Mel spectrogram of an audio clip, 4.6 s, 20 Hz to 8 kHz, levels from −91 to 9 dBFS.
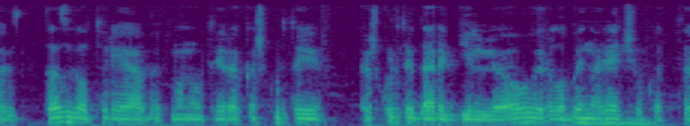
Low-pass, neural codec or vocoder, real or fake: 7.2 kHz; none; real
